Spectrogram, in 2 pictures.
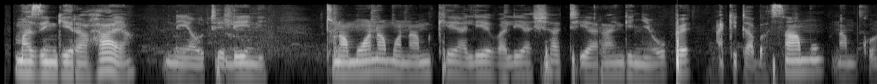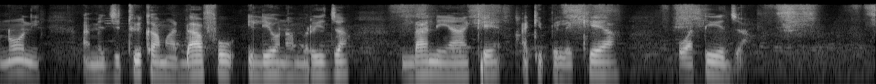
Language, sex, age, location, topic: Swahili, female, 50+, Mombasa, agriculture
